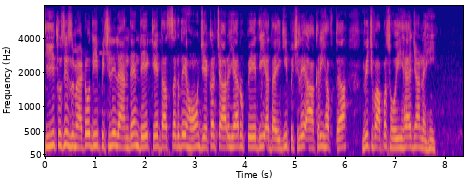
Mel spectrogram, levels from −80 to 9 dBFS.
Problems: background sounds at intervals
